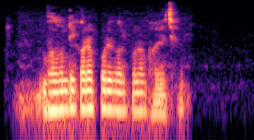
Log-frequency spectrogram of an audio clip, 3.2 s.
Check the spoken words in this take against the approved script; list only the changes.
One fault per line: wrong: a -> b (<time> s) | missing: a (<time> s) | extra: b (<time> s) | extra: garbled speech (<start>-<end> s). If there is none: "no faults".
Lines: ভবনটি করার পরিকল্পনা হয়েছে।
no faults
